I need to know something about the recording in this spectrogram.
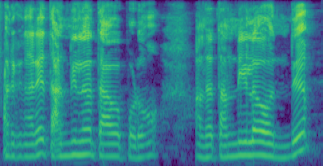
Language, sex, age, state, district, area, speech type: Tamil, male, 18-30, Tamil Nadu, Namakkal, rural, spontaneous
